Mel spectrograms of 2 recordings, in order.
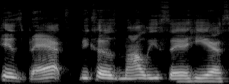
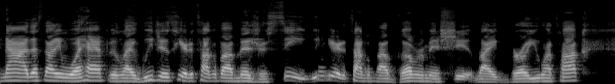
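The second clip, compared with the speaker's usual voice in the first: usual speaking voice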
